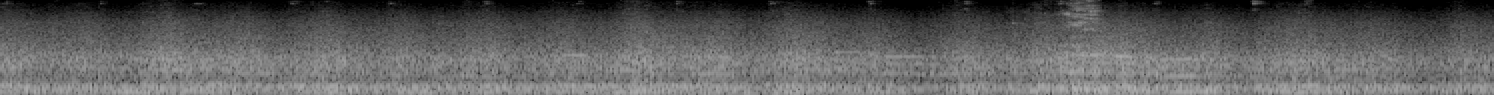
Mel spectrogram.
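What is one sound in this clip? An air bike's fan whirs steadily.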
